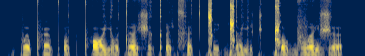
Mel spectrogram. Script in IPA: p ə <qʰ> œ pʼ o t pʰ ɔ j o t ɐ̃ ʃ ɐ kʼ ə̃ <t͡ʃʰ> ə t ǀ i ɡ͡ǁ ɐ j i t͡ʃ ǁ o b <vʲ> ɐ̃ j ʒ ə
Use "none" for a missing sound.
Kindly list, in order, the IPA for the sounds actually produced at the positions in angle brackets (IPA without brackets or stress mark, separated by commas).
pʰ, t͡sʰ, v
